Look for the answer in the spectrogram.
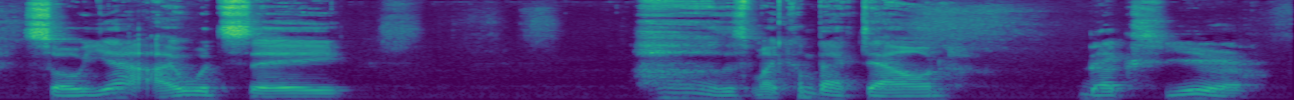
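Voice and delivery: words pushed out mid-yawn. Giving a market outlook, then apologizing for yawning: yawning while speaking. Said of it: "pardon me for yawning".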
